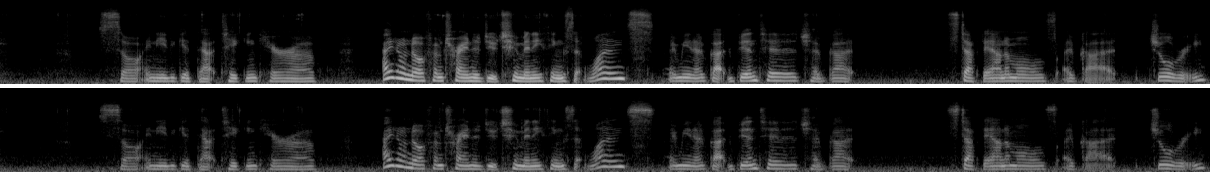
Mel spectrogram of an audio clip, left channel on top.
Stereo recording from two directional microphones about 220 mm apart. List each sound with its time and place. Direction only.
1.0 s speech: 45° left (ahead or behind)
